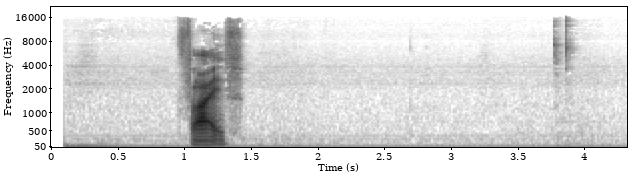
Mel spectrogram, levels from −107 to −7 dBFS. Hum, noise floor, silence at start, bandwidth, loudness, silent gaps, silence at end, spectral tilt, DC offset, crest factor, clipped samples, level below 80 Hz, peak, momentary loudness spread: none; -69 dBFS; 0.95 s; 16 kHz; -23 LUFS; none; 0.45 s; -2 dB/octave; under 0.1%; 30 dB; under 0.1%; -64 dBFS; -2 dBFS; 25 LU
